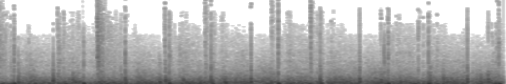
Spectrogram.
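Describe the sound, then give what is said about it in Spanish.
A relentless mascletà barrage of firecrackers set off by a pyrotechnician explodes continuously, dense overlapping bangs and sharp cracks forming a loud, rumbling wall of sound with no pauses and no voices. “Señor pirotecni, ¿pot comenzar la mascletà?”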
